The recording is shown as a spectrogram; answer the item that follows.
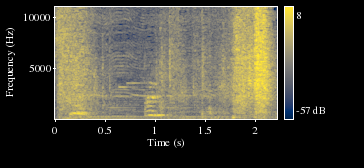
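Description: Wrapping paper being torn off a gift box, with a loud rip near the end, over background music and brief voices.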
